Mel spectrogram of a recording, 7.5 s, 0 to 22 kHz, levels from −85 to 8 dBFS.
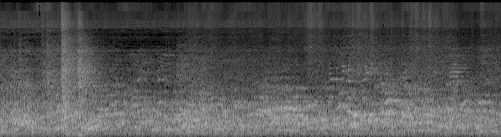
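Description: Everyday sounds with plainly audible Opus compression throughout: tones turn grainy and noisy though bandwidth reaches 20.2 kHz, likely from CELT-mode coding at a low bitrate near 24 kbps.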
